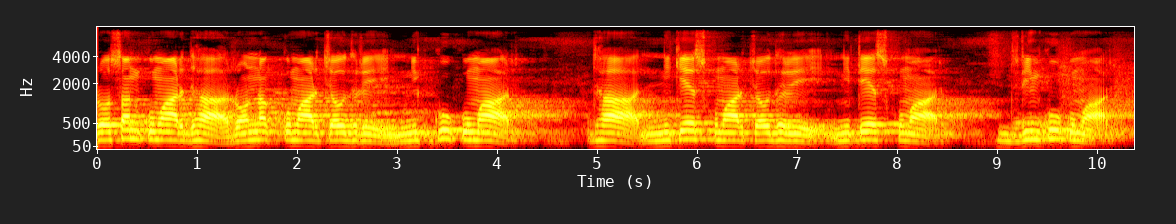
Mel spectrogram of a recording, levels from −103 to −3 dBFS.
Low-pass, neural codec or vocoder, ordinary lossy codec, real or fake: 7.2 kHz; none; none; real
